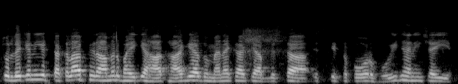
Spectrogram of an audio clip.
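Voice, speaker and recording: A man's voice: sits high, steady tone, fairly quick, muffled recording, slight background noise. A male panelist on a streamed discussion, making indignant remarks.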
